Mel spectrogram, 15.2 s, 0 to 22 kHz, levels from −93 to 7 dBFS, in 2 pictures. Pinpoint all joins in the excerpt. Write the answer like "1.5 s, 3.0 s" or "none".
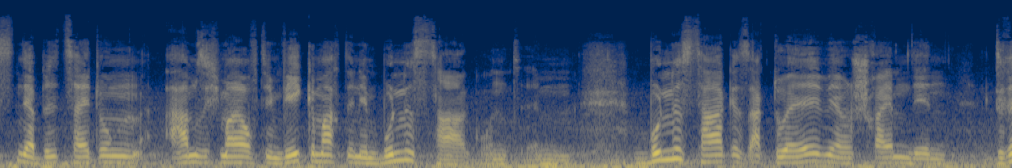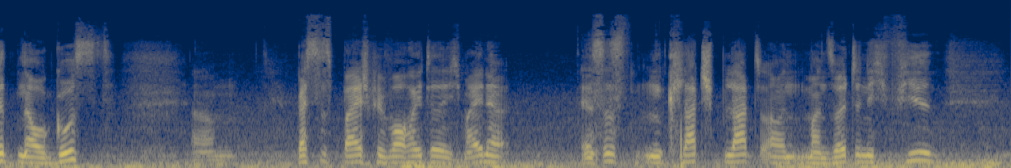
9.0 s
